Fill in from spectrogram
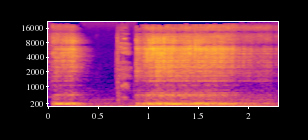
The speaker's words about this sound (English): It's the fart of the week.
